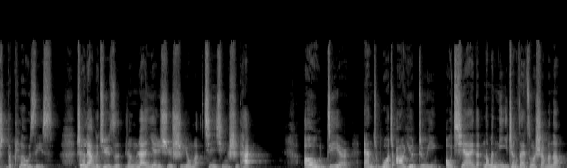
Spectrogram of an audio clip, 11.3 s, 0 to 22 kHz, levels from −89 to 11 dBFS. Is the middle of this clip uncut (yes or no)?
no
